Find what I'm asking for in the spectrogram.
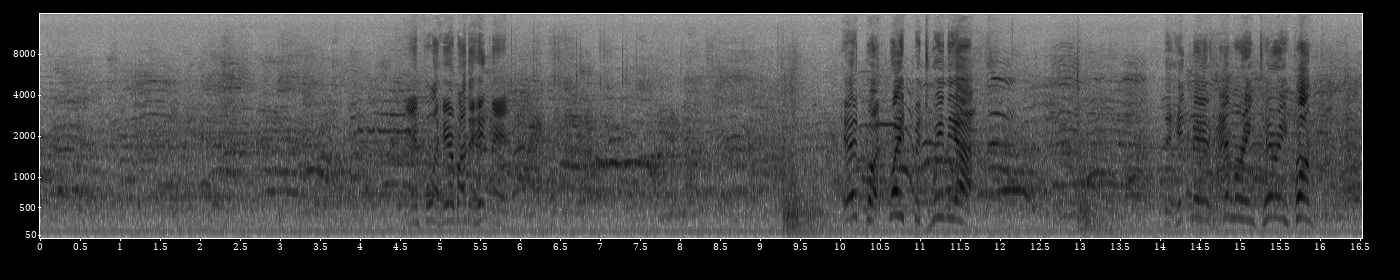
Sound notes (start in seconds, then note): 0.7 applause; 12.3 applause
